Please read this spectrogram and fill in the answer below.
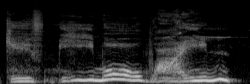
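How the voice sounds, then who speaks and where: A man voicing a servile, bitter island monster in a storybook, with slow, drawn-out words. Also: high-pitched, lively intonation, creaky, warm tone, breathy edge, dry recording, voice pushed up, exaggerated voice. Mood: demanding. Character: strange fishy island monster, servile, bitter, urging murder. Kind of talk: storybook character voice.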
